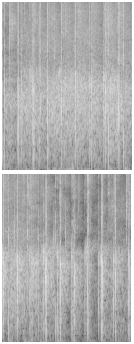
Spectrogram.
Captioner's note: participants applauding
